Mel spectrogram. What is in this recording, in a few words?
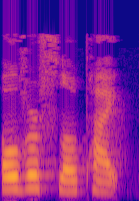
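"overflow pipe", English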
